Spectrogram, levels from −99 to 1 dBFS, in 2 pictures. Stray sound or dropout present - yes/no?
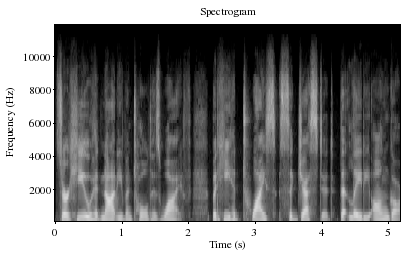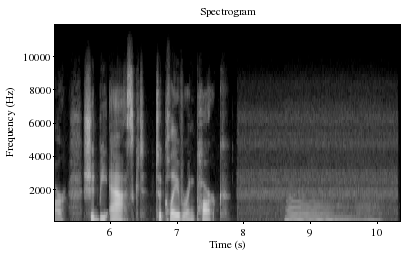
yes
